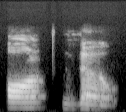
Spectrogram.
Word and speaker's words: although: Jadi ini bacanya although. Although. Alright, all together. Repeat after me. Although. Although. That's it.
